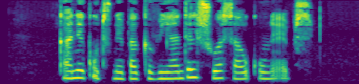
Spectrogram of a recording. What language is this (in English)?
Georgian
